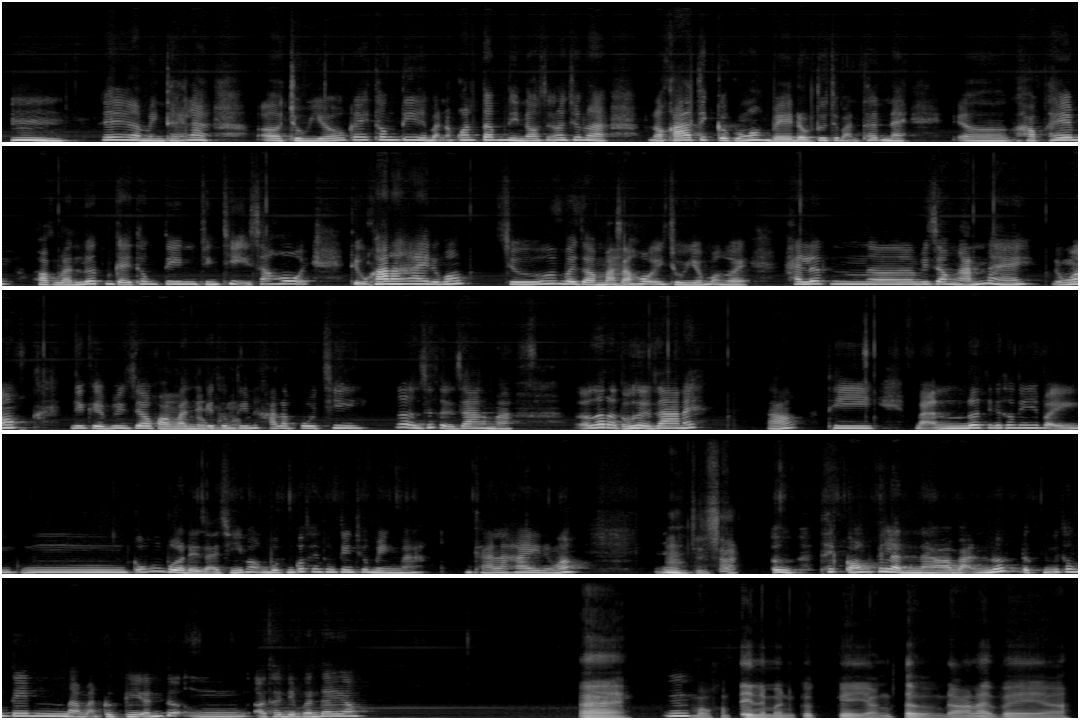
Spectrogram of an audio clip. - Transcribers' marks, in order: static; distorted speech; tapping; other background noise
- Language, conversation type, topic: Vietnamese, podcast, Bạn cân bằng việc dùng mạng xã hội và cuộc sống hằng ngày như thế nào?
